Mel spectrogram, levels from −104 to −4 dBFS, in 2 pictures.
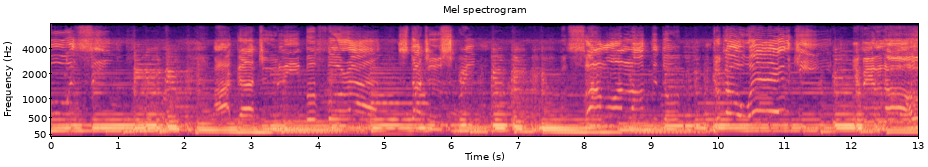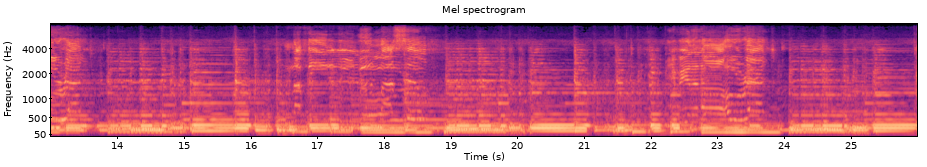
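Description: No technical faults are audible.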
